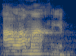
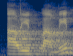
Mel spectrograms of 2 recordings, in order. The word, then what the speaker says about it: Alif Lam Mim: lam dan mim nah cara membaca ayat ini itu dibaca nama hurufnya ada saya punya orang kenalan bacanya alamak Alif Lam Mim itu nama huruf dibacanya hurufnya jadi Alif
